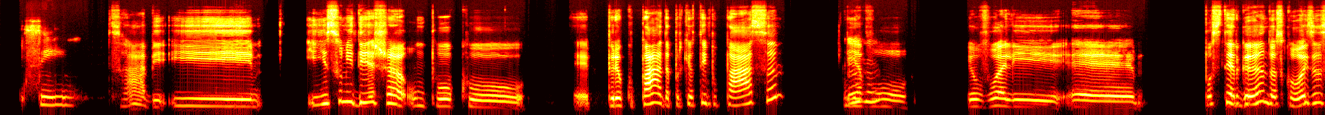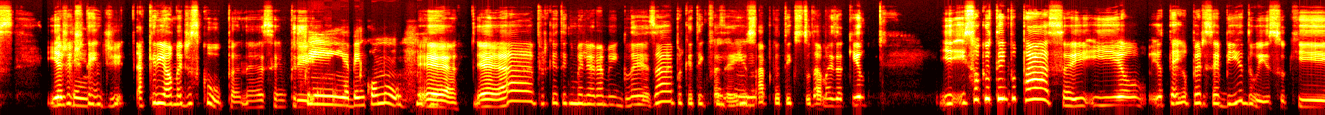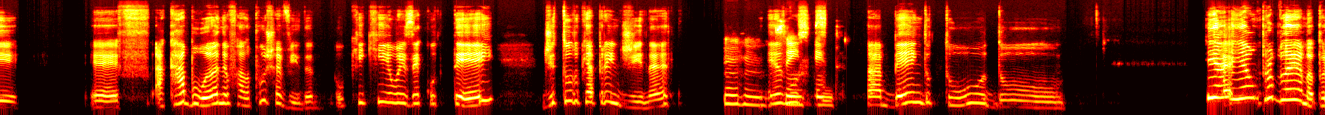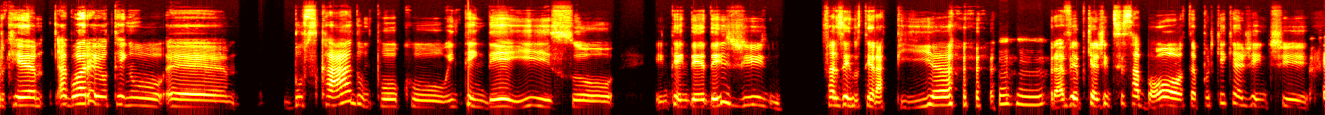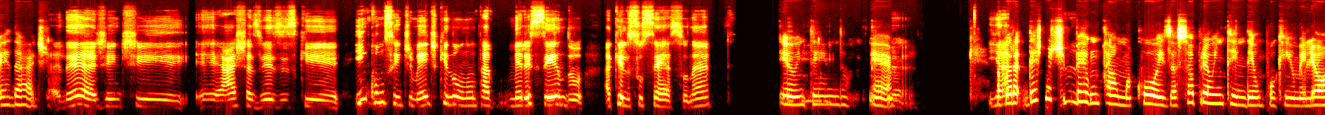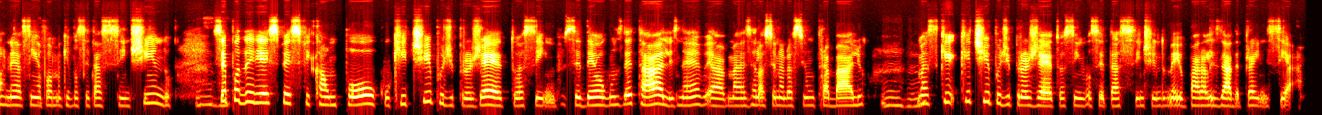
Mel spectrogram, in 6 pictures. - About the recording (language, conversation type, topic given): Portuguese, advice, Como posso lidar com a paralisia ao começar um projeto novo?
- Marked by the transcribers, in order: tapping; other background noise; chuckle; laugh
